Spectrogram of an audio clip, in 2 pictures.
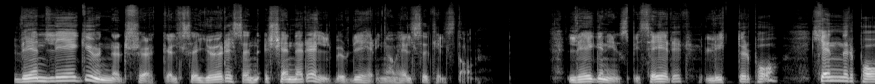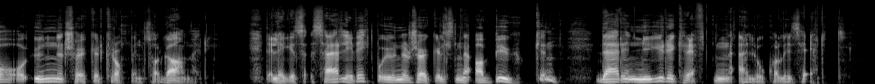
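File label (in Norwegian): no dia forfinet vestlandsk, Norwegian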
